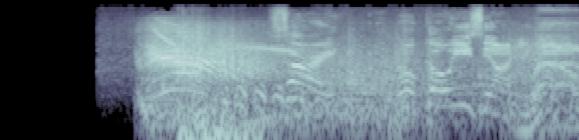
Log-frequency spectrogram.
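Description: A crackling energy blast roars and whooshes.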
